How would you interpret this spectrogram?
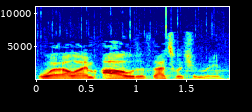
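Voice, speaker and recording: A man's voice: medium pitch, animated, moderate pace, sharp tone. An actor playing a sullen, tough young American workingman in a 1940s radio drama, terse and defiant. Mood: guarded. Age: young adult. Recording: hissy, noisy old radio broadcast.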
